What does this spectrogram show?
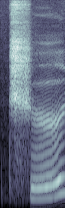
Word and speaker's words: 池: So it's pronounced as 吃 is the same as the horse, like 吃 very fast.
